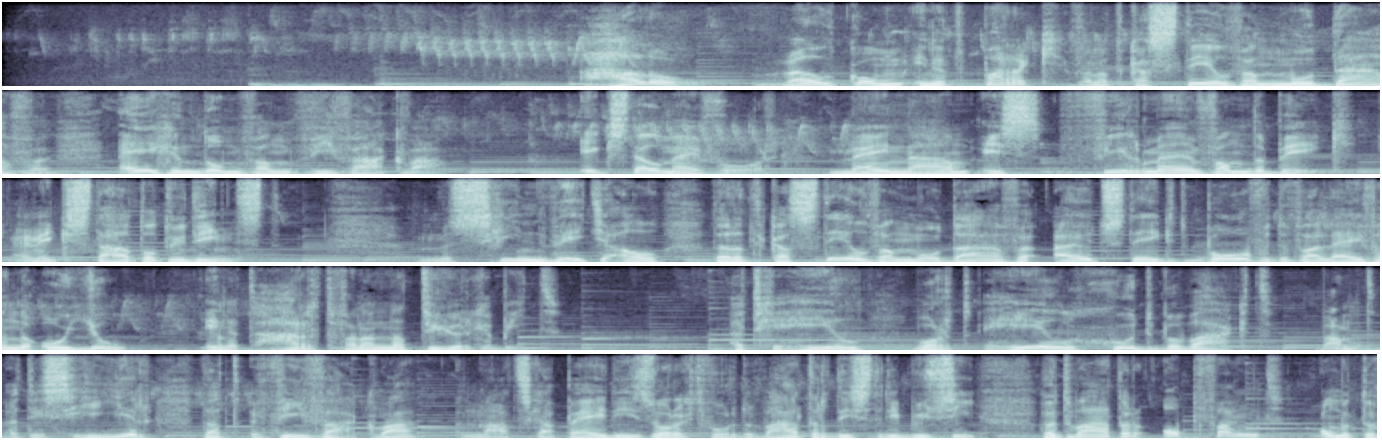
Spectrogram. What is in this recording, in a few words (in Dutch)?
audioguide nl enfant; modave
